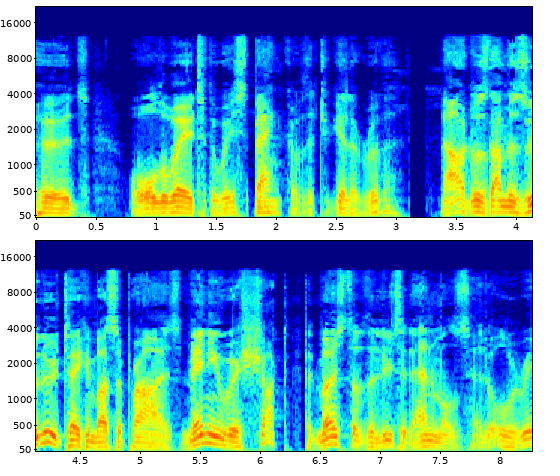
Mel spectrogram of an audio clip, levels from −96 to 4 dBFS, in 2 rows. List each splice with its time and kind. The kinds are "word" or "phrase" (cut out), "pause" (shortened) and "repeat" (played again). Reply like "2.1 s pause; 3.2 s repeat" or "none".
3.2 s pause; 6.3 s pause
